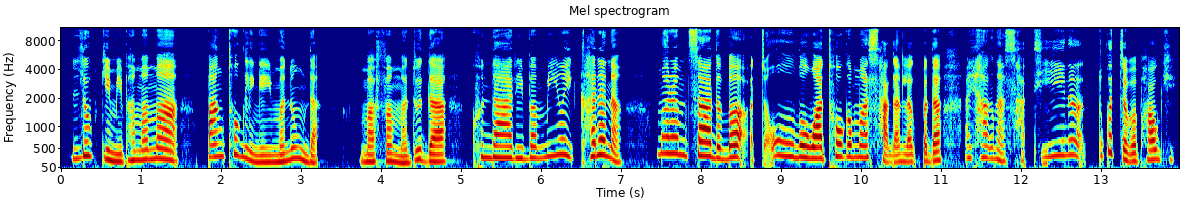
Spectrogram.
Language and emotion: Manipuri, disgusted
